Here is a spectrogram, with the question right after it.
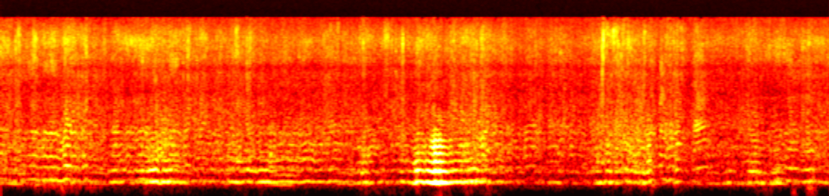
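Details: A colony of honey bees droning inside their hive, a deep even hum with rippling overtones, one bee buzzing loudly close by just past the midpoint, then the murmur settles back.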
